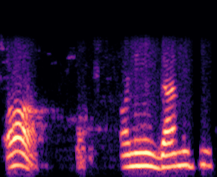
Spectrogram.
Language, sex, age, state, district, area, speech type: Nepali, male, 18-30, West Bengal, Alipurduar, urban, conversation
